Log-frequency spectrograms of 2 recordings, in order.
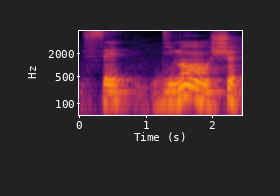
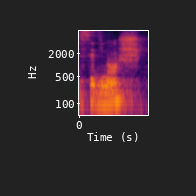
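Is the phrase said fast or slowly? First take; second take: slowly; fast. First: The phrase is spoken slowly. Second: The phrase is spoken quickly. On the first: "si je le dis doucement" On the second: "lorsque je prononce plus vite"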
